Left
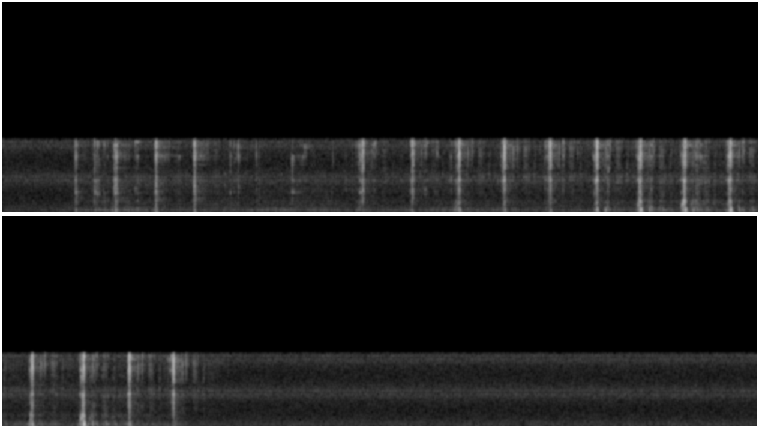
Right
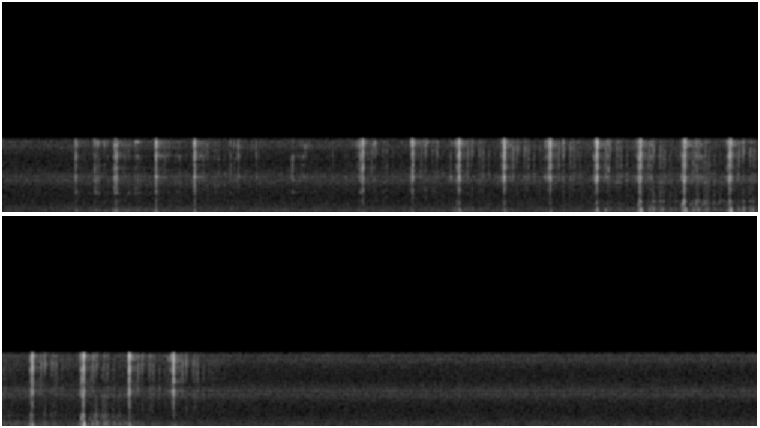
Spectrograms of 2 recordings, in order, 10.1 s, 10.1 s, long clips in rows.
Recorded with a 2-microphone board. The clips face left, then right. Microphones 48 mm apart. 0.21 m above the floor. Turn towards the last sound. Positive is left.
turn(degrees=55)  # may be behind; listen again after turning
